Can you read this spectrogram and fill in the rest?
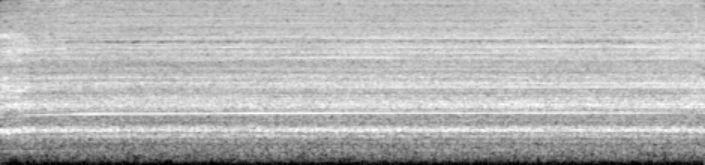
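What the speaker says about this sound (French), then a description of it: "je vais venir accélérer le séchage avec mon pistolet. Comme ça, ma pâte va sécher beaucoup plus vite" Heat gun blowing hot air to dry craft paste, a steady close whirring hiss with a faint whine that holds unchanged from start to finish.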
